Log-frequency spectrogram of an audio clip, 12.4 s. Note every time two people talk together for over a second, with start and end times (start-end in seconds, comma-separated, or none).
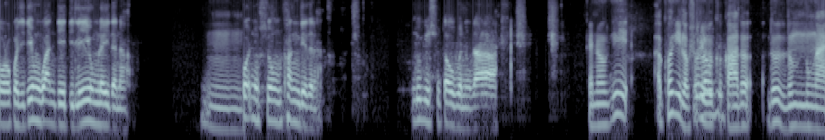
none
